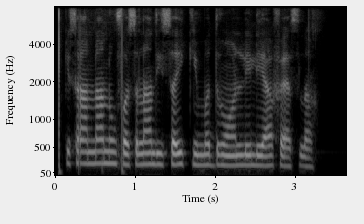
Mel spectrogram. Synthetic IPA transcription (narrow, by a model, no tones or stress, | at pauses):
kɪsaːnãːnũːpʰəslãːd̪iːsəiːkiːmət̪̚d̪ʊʋaːnləiːlɪjaːpʰɛːslaː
